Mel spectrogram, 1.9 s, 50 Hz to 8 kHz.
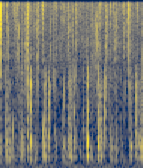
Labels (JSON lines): {"label": "biophony, sea urchins (Echinidae)", "recorder": "SoundTrap 600 or HydroMoth"}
